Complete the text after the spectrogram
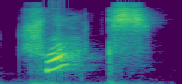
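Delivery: very high, loud excited cry; Peppa spotting tracks. Acted. Peppa discovering animal tracks on the walk, high excited squeal. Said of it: "she says".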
